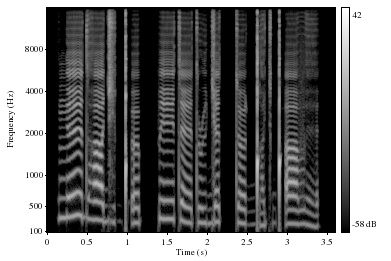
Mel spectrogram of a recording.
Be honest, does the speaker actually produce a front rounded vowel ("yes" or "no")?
yes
